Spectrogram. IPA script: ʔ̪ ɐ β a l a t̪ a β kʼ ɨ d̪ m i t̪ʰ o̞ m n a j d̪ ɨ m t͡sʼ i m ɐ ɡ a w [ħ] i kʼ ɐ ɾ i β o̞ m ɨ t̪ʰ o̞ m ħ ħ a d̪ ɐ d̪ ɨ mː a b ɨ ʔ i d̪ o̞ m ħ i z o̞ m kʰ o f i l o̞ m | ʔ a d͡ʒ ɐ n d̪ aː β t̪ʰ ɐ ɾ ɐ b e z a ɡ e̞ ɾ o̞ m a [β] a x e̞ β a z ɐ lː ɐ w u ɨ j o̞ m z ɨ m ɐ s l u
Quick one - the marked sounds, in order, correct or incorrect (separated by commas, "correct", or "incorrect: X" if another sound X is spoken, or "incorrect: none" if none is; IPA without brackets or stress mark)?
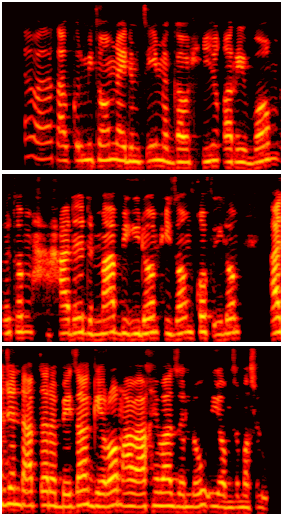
correct, correct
